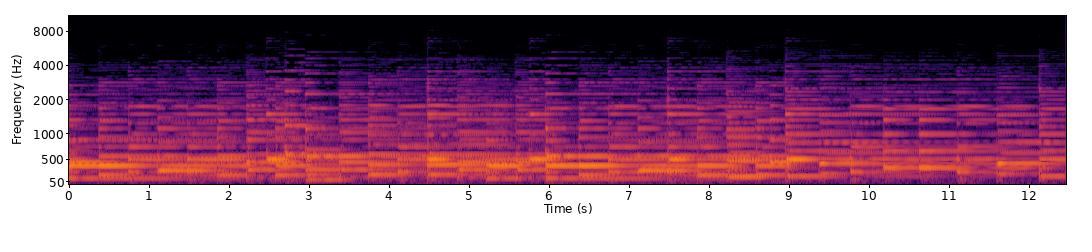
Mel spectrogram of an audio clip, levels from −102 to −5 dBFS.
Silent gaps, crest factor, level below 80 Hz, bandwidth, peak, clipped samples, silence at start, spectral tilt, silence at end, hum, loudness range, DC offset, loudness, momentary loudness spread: none; 14 dB; -70 dBFS; 5.6 kHz; -24 dBFS; under 0.1%; 0 s; -9 dB/octave; 0 s; none; 3 LU; under 0.1%; -39 LUFS; 6 LU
